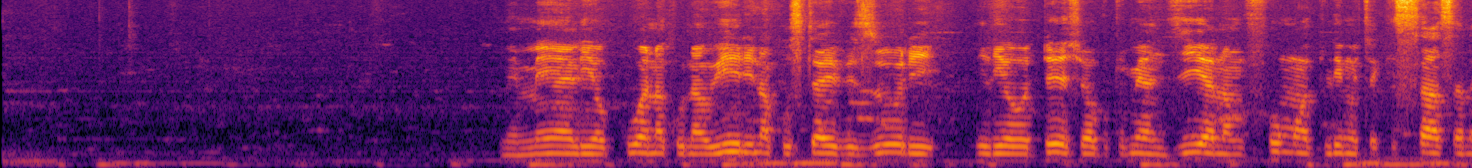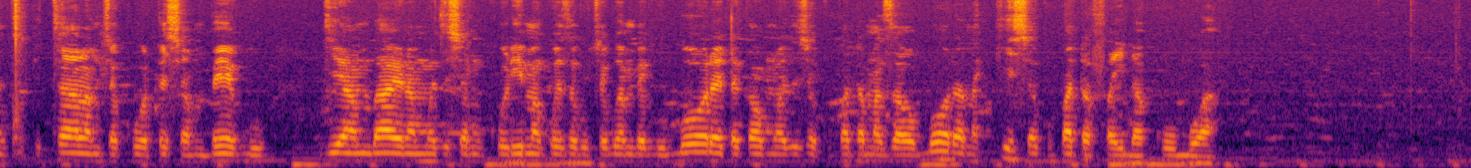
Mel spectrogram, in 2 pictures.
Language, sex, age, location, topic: Swahili, male, 25-35, Dar es Salaam, agriculture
